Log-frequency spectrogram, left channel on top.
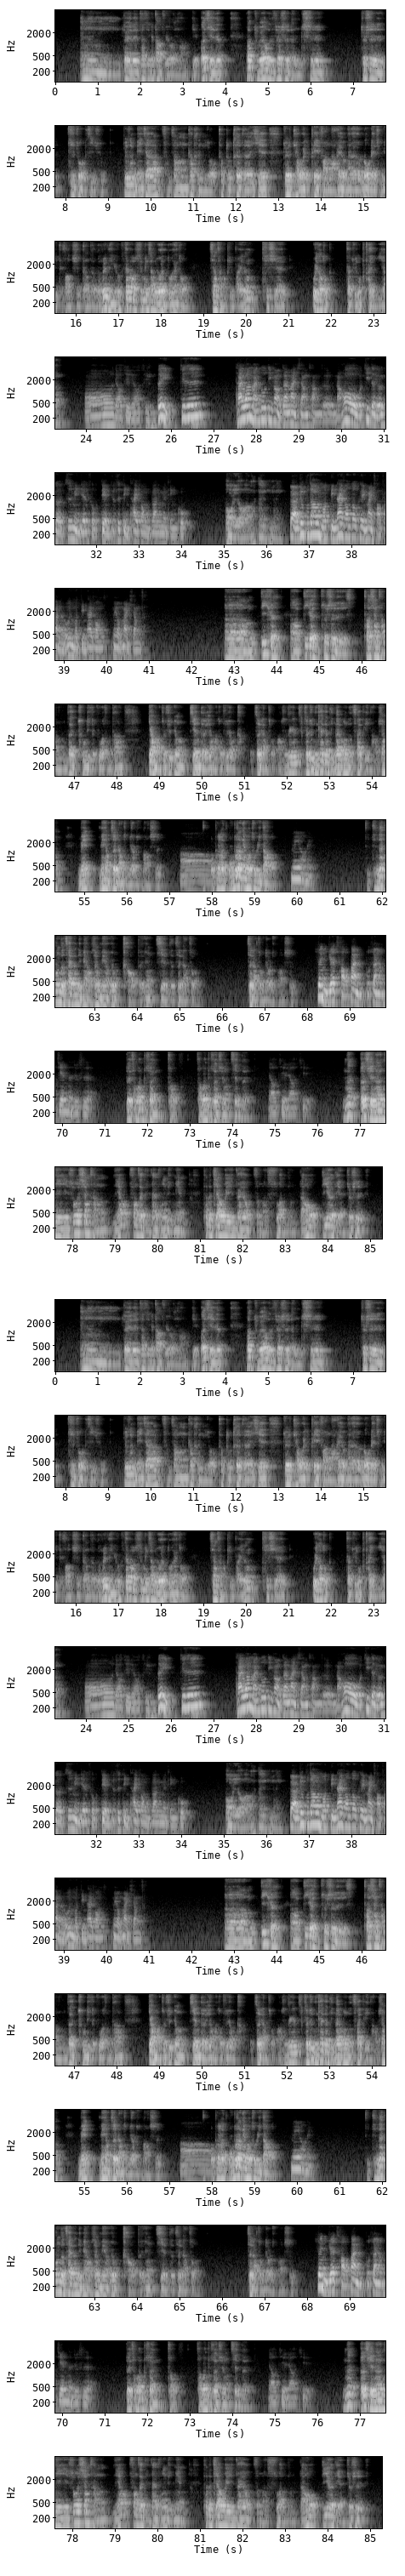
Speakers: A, on the left; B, on the right.
A: 嗯，对对，它是一个大学问啊，也而且的，它主要的就是很吃，就是制作技术，就是每一家厂商它可能有它独特的一些就是调味的配方啊，还有那个肉类处理的方式等等的，所以你会看到市面上有很多那种香肠的品牌，但吃起来味道都不感觉都不太一样。
B: 哦，了解了解。
A: 嗯
B: 所以其实
A: 嗯，
B: 台湾蛮多地方有在卖香肠的，然后我记得有一个知名连锁店就是鼎泰丰，我不知道你有没有听过。
A: 哦，有啊，嗯嗯。
B: 对啊，就不知道为什么鼎泰丰都可以卖炒饭了，为什么鼎泰丰没有卖香肠？
A: 呃，第一个，呃，第一个就是它香肠在处理的过程，它要么就是用煎的，要么就是用烤的这两种方式。这个可是你看一下鼎泰丰的菜品，好像没没有这两种料理方式。
B: 哦，
A: 我不知道，我不知道你有没有注意到哦，
B: 没有呢。
A: 鼎鼎泰丰的菜单里面好像没有用烤的、用煎的这两种这两种料理方式。
B: 哦，所以你觉得炒饭不算用煎的，就是了
A: 对，炒饭不算，炒炒饭不算是用煎的。
B: 了解了解。
A: 那而且呢，你说香肠你要放在鼎泰丰里面，它的价位应该要怎么算呢？然后第二点就是，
